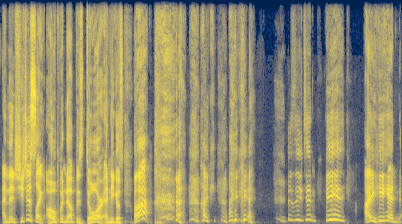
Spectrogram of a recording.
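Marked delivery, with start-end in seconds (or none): 2.7-3.0 high, loud imitated yelp; comic shriek of alarm; startled yelp. Imitating a driver whose door is yanked open, startled yelp. 3.1-8.0 high, squeaky talking through laughter; cracking up, barely getting words out; helpless laughter. Real, not acted. Storyteller cracking up at the driver's shock, helplessly laughing.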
